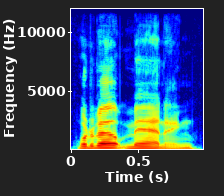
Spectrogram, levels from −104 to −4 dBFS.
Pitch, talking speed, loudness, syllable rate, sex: 130 Hz, 180 wpm, -17 LUFS, 5.8 syllables/s, male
